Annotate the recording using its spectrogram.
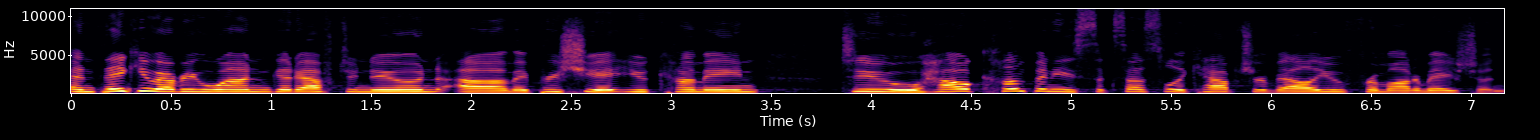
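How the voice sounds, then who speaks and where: With an American accent and an energetic tone, a woman speaks at a moderate pace on a very clean recording with a silent background and a dry, close sound with no echo. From US Midwest, northern Minnesota. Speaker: automation program lead. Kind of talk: conference presentation. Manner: loud.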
